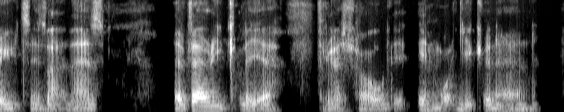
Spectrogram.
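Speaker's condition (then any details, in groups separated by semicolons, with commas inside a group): Cerebral palsy; intrathecal baclofen pump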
